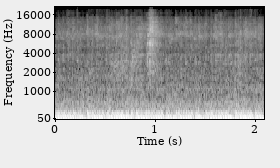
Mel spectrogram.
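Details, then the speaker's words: Corvair air-cooled flat-six after a cold valve adjustment (one valve clacked on a test drive): deep, smooth, steady idle with no valvetrain tapping. Normal idle, though idle speed still needs readjusting. "okay here we go we're running and we aren't clacking"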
